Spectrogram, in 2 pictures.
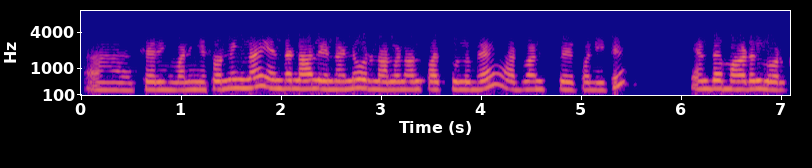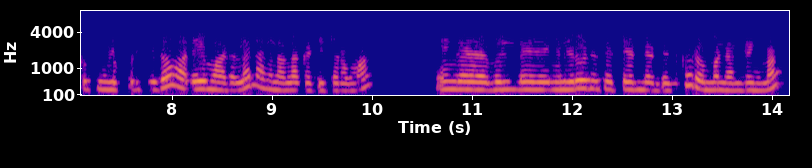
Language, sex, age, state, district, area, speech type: Tamil, female, 30-45, Tamil Nadu, Dharmapuri, rural, conversation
